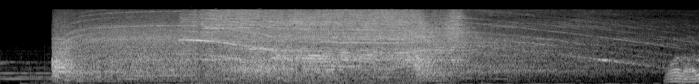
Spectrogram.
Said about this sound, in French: j'ai fini de déligner un tout petit plateau pour faire plus tard mon lamellé collé.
